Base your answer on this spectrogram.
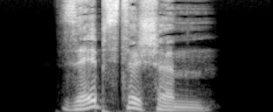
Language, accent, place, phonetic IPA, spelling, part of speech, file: German, Germany, Berlin, [ˈzɛlpstɪʃm̩], selbstischem, adjective, De-selbstischem.ogg
- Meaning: strong dative masculine/neuter singular of selbstisch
